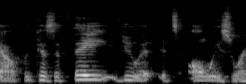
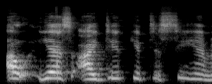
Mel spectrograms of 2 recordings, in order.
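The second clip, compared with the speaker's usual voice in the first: excited; 6 semitones higher, 6 dB louder than usual. Real, not acted. Greets donor's boyfriend news.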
